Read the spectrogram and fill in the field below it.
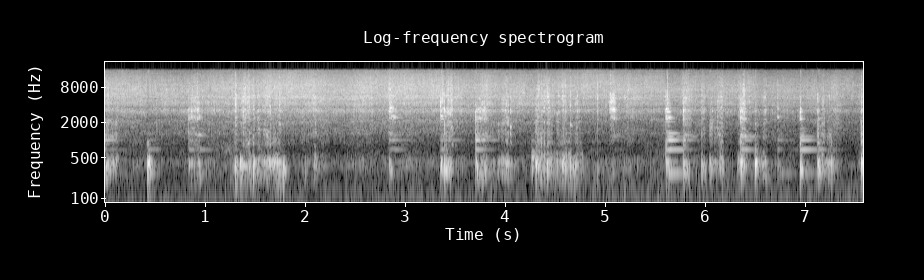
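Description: Onions, mint, coriander and tomato pieces for chicken fry in oil with a busy sizzle, while a spatula stirs and clatters against the pan in quick, uneven bursts throughout.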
